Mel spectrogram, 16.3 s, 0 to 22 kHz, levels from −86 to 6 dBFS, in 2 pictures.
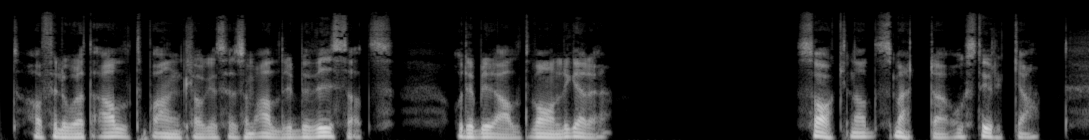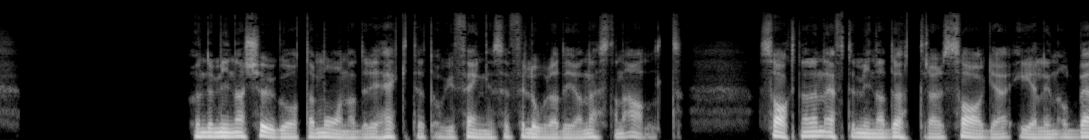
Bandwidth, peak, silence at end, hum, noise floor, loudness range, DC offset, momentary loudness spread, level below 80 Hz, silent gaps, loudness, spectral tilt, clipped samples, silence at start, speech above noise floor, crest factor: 13.5 kHz; 0 dBFS; 0 s; none; under -90 dBFS; 5 LU; under 0.1%; 12 LU; -38 dBFS; none; -19 LUFS; -7 dB/octave; under 0.1%; 0.25 s; over 72 dB; 18 dB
